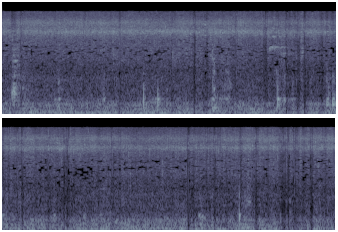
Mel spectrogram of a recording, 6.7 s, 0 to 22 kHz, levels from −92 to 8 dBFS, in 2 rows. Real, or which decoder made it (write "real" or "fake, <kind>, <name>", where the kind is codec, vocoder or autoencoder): real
